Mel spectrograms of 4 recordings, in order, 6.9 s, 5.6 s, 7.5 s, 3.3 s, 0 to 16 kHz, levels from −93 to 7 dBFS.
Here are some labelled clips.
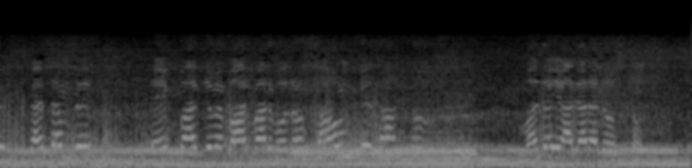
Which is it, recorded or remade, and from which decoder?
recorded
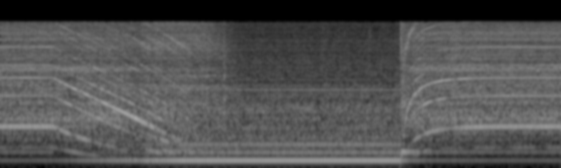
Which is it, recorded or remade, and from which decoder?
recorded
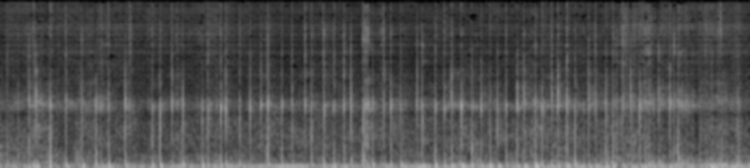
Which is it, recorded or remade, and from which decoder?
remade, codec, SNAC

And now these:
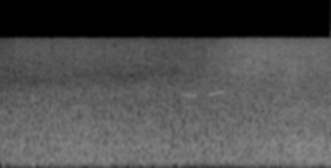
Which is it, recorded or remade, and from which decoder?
remade, vocoder, BigVGAN v2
